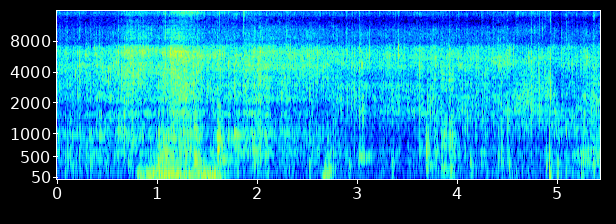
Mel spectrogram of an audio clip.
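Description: Homemade paneer pieces frying in a pan, a steady close sizzle that swells briefly early on, with soft stirring and turning clicks throughout and no talk.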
